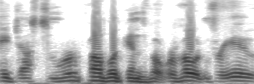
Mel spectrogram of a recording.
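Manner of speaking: imitated whisper. Retelling how supporters come up and confide their vote: imitating a whisper. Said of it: "they kinda whisper".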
